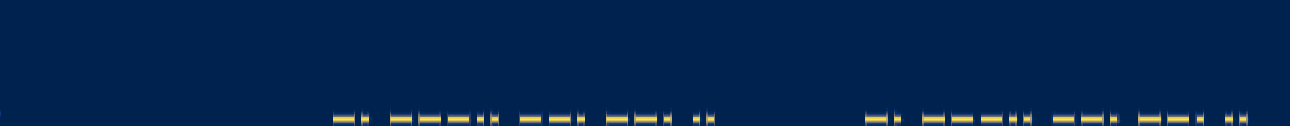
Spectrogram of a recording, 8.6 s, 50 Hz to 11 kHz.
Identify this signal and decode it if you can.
Morse code, heard as a keyed tone, about 25 wpm, 700 Hz. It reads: N8GGI N8GGI
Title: USA Call Signs - 5 Characters - Repeated 2x - 25wpm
